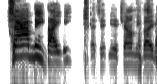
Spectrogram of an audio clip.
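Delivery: put-on Aussie larrikin voice. Demonstrating how to say a line, in an Aussie larrikin accent. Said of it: "That's the Aussie larrikins English".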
